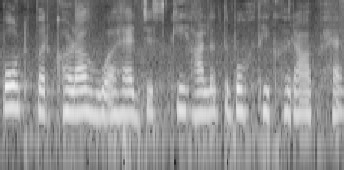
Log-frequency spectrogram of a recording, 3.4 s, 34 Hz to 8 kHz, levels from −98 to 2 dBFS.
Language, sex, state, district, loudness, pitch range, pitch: Hindi, male, Punjab, Fazilka, -16 LUFS, 210-230 Hz, 220 Hz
